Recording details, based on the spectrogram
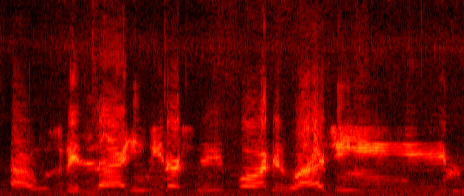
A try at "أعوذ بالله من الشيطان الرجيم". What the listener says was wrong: أعوذ سيني पढ़ा أعوذ जाल पे जू है. أعوذ بالله من الشيطان الرجيم.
